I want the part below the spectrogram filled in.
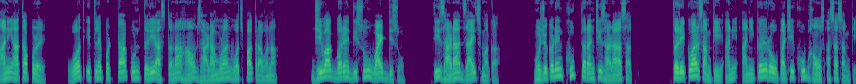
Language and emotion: Goan Konkani, neutral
